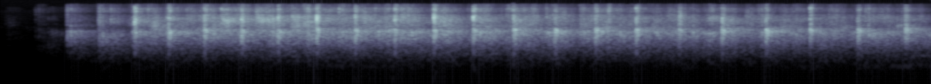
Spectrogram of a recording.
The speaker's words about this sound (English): Let's just thank God from using her one more time. One more hand clap. Come on.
